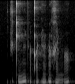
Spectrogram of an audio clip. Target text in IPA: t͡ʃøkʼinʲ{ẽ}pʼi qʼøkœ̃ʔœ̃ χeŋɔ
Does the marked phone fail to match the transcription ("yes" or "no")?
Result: no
